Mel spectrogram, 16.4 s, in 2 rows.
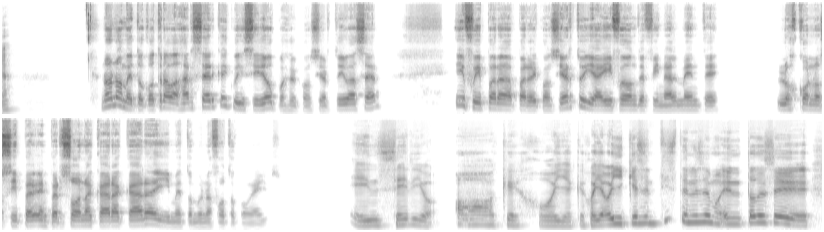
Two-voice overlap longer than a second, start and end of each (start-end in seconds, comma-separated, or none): none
